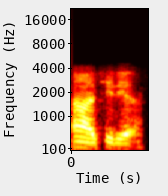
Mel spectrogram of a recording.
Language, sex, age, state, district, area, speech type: Malayalam, male, 18-30, Kerala, Thiruvananthapuram, urban, conversation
